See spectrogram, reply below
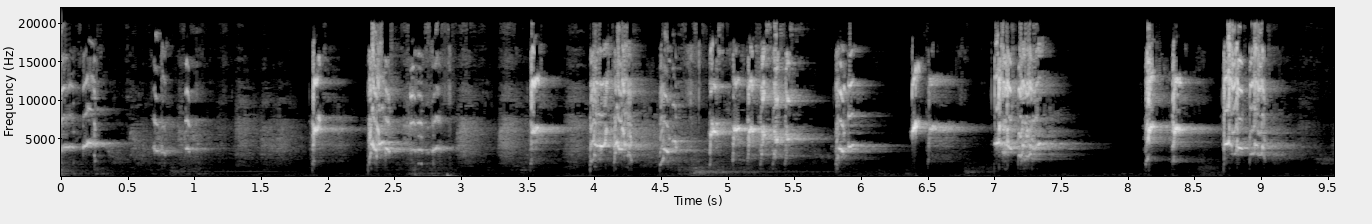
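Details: Captive pair of Peach-faced lovebirds chirping busily, a fast stream of shrill high notes in clusters, some doubled, with brief pauses between runs.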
